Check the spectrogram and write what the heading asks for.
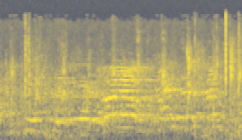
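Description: Near silence: faint, distant voices in a gymnasium hall between rallies.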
